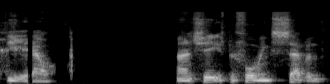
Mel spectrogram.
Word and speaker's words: Diljá: Her name is pronounced Diljá, and she is performing 7th immediately before Greece in the second semi-final on the Thursday evening.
